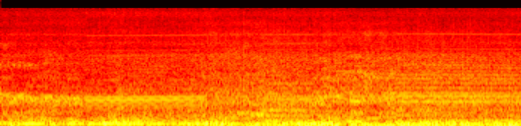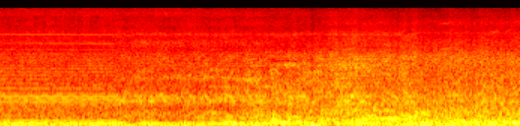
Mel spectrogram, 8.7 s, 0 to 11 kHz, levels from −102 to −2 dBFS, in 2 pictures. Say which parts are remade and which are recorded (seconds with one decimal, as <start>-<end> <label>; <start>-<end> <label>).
0.0-0.7 remade; 0.7-1.7 recorded; 1.7-2.2 remade; 2.2-2.6 recorded; 2.6-3.3 remade; 3.3-5.3 recorded; 5.3-7.8 remade; 7.8-8.7 recorded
